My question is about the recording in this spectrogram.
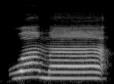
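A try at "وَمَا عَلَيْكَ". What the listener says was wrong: अलैका का आपने थोड़ा ज्यादा कर दिया। अलैका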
